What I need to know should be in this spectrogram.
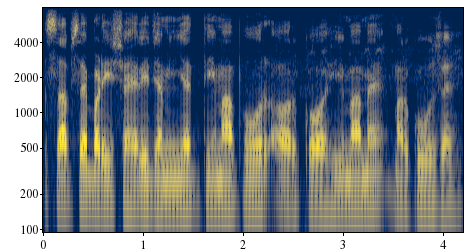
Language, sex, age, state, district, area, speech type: Urdu, male, 18-30, Uttar Pradesh, Saharanpur, urban, read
